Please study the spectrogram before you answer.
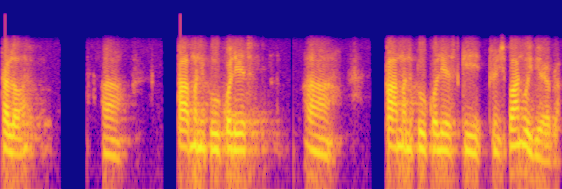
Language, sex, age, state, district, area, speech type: Manipuri, male, 30-45, Manipur, Kakching, rural, conversation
